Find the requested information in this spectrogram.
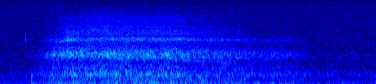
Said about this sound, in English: Ugh. Now I got the sniffles. This is great. This is great.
